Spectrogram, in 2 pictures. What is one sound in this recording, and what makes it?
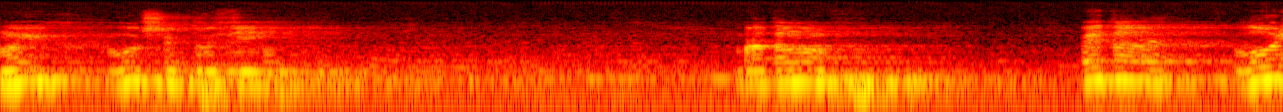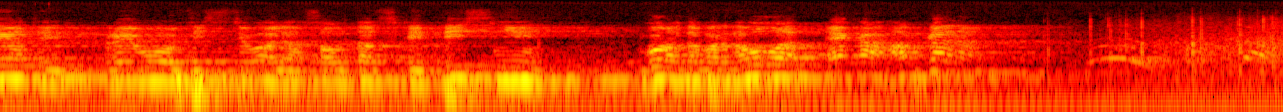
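A young man speaks into a microphone over loudspeakers, with pauses between phrases.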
